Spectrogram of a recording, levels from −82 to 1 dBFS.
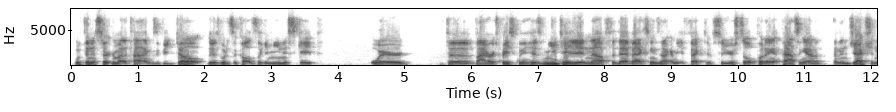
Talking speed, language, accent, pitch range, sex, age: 220 wpm, English, American, 105-130 Hz, male, 20-39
